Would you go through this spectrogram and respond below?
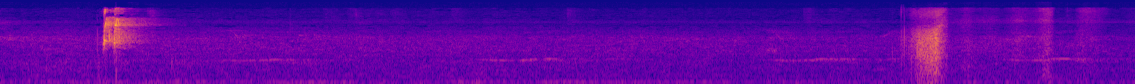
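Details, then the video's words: Squirrel giving two sharp, explosive chirps about four seconds apart against quiet background hiss, with faint soft whistled tones drifting between them and a low steady hum underneath. "squirrel chirping sound"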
